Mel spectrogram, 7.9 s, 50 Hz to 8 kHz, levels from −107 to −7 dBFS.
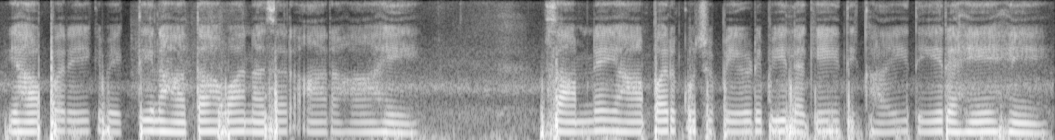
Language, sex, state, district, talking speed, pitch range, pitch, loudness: Hindi, male, Rajasthan, Jaipur, 160 wpm, 170-175 Hz, 175 Hz, -16 LUFS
